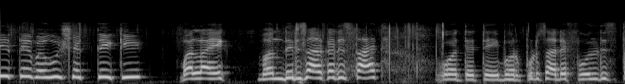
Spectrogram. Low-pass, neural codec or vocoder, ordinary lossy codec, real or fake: 7.2 kHz; none; Opus, 64 kbps; real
